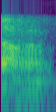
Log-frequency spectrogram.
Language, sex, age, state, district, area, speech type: Tamil, male, 30-45, Tamil Nadu, Erode, rural, conversation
